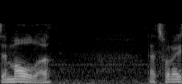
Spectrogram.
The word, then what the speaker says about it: Imola: or like zorax and tell me how to pronounce things it's imola that's what i said so your dad didn't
